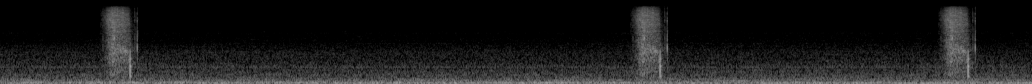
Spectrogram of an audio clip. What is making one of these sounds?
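Game chips slide into place with a soft whoosh.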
